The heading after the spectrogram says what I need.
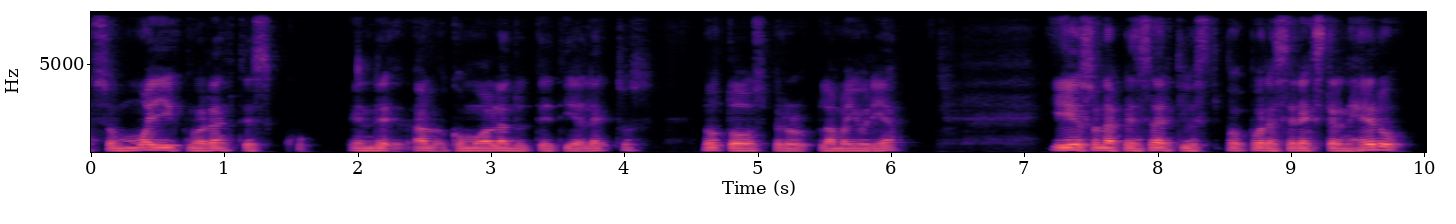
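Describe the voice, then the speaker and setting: A man's voice: mid-range voice, warm tone. A man whose first language is Icelandic, teaching Icelandic pronunciation in Spanish, repeating example words and restarting his sentences often. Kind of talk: explaining pronunciation to learners.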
